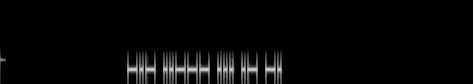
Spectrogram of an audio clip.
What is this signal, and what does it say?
Morse code, heard as a keyed tone, about 38 wpm, 700 Hz. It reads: K2SAN
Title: Call Signs - 40wpm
